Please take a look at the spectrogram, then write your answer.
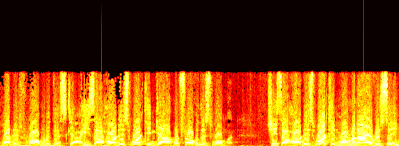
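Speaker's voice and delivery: high, animated, baffled coworker voice; incredulous coworkers. Acted. Coworkers marvel, then confront her.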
